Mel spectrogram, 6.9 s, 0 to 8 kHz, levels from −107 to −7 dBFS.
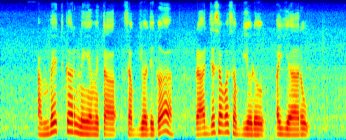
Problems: constant background noise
